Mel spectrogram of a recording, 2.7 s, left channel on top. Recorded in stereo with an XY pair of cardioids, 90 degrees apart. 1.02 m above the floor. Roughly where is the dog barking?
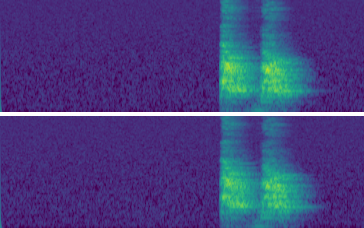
Ahead left.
